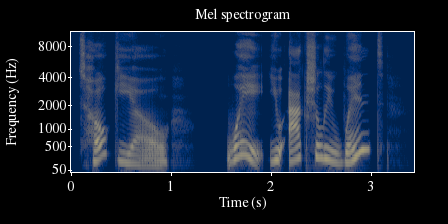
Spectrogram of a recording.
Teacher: This fast, excited chain of questions is typical in real conversations. The rising tone communicates emotion as much as the words do.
